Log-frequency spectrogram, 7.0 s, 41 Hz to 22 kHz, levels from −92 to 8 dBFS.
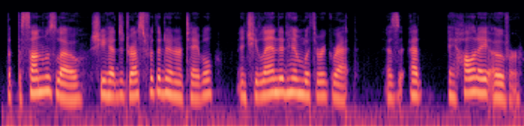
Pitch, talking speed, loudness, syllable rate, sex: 190 Hz, 205 wpm, -18 LUFS, 5.5 syllables/s, female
